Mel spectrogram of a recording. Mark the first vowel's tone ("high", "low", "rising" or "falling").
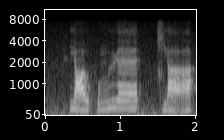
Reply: low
